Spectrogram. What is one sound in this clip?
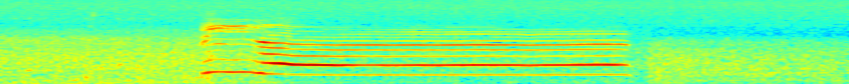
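A boy shouts loudly close by.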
